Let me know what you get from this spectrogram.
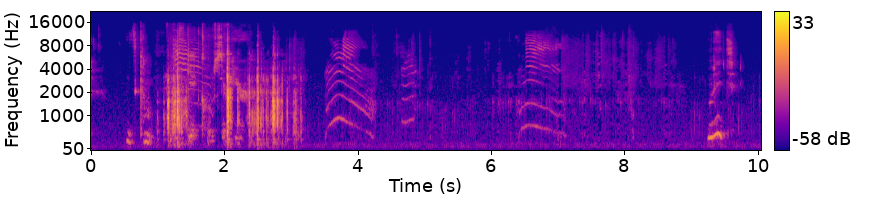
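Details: Foster kittens indoors on a live kitten cam in Los Angeles, being weighed; a woman talks first, then a kitten gives two thin, arched meows that rise and fall, with a short squeak at the end.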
